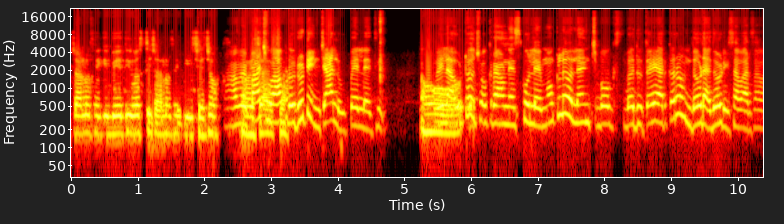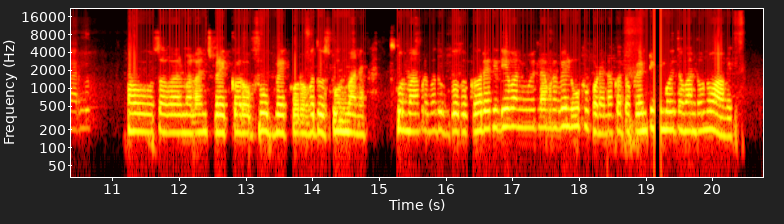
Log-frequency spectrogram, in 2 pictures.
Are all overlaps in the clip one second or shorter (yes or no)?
yes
